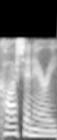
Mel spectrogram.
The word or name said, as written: cautionary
